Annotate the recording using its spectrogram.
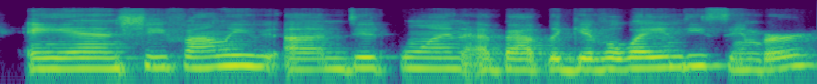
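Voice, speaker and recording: A woman speaks with a Southern US accent at a fairly high pitch and a moderate pace. Her intonation is monotone and flat. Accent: Southern US (Georgia). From US South, Southeast Georgia. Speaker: network marketing team member. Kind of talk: video call interview. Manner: hesitant, many fillers.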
